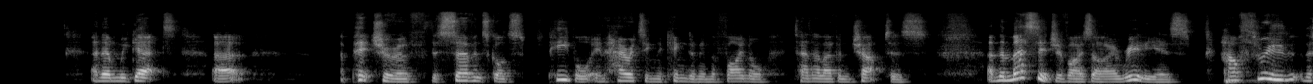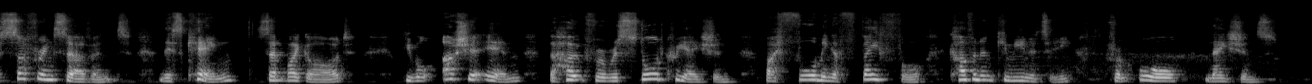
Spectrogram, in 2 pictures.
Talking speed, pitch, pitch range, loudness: 130 wpm, 160 Hz, 130-210 Hz, -26 LUFS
